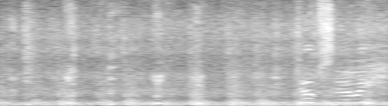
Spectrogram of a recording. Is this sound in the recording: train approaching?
yes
